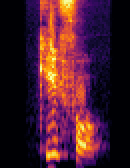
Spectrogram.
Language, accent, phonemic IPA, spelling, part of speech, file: Swahili, Kenya, /ˈki.fɔ/, kifo, noun, Sw-ke-kifo.flac
- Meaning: death (cessation of life)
